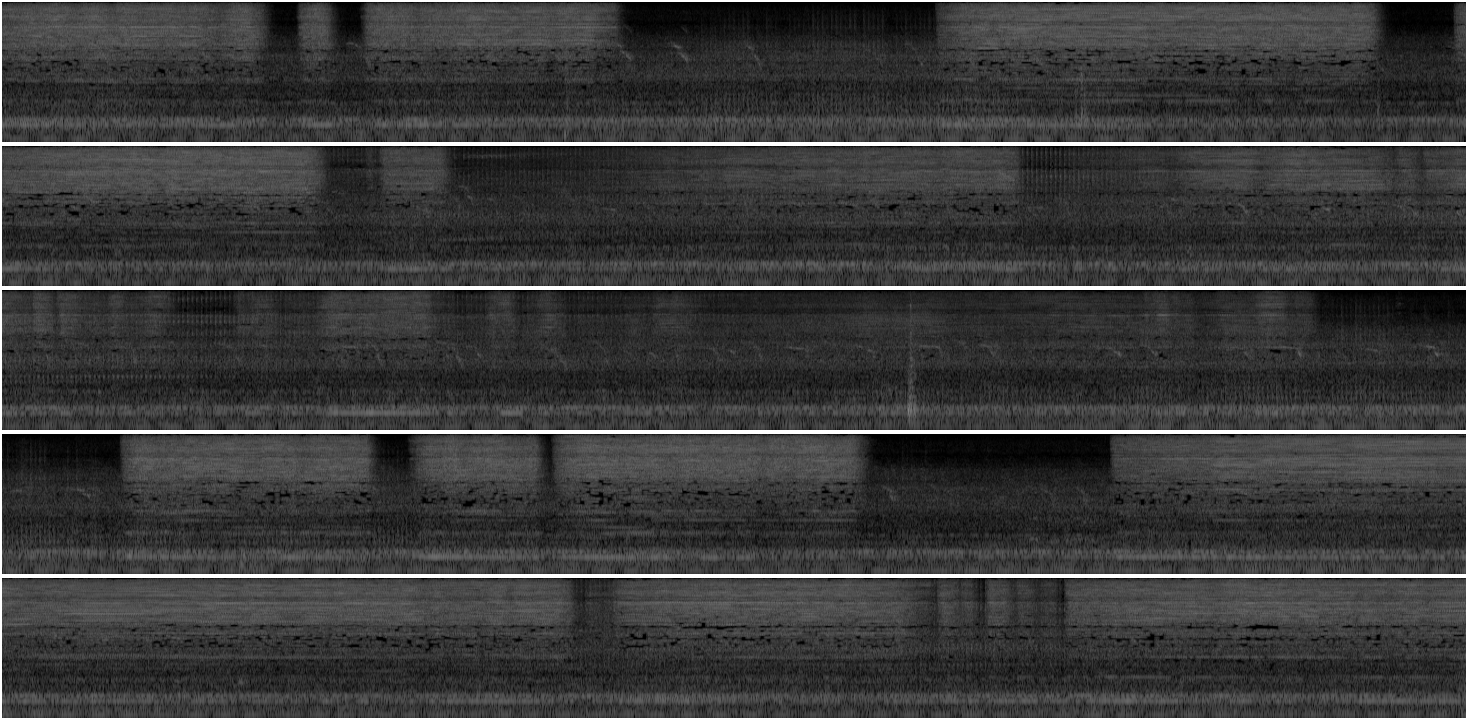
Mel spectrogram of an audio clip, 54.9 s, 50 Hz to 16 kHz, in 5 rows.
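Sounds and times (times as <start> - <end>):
high-pitched grinding: 0.0 - 39.6, 41.2 - 54.9
small power tool motor running: 0.0 - 54.9.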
